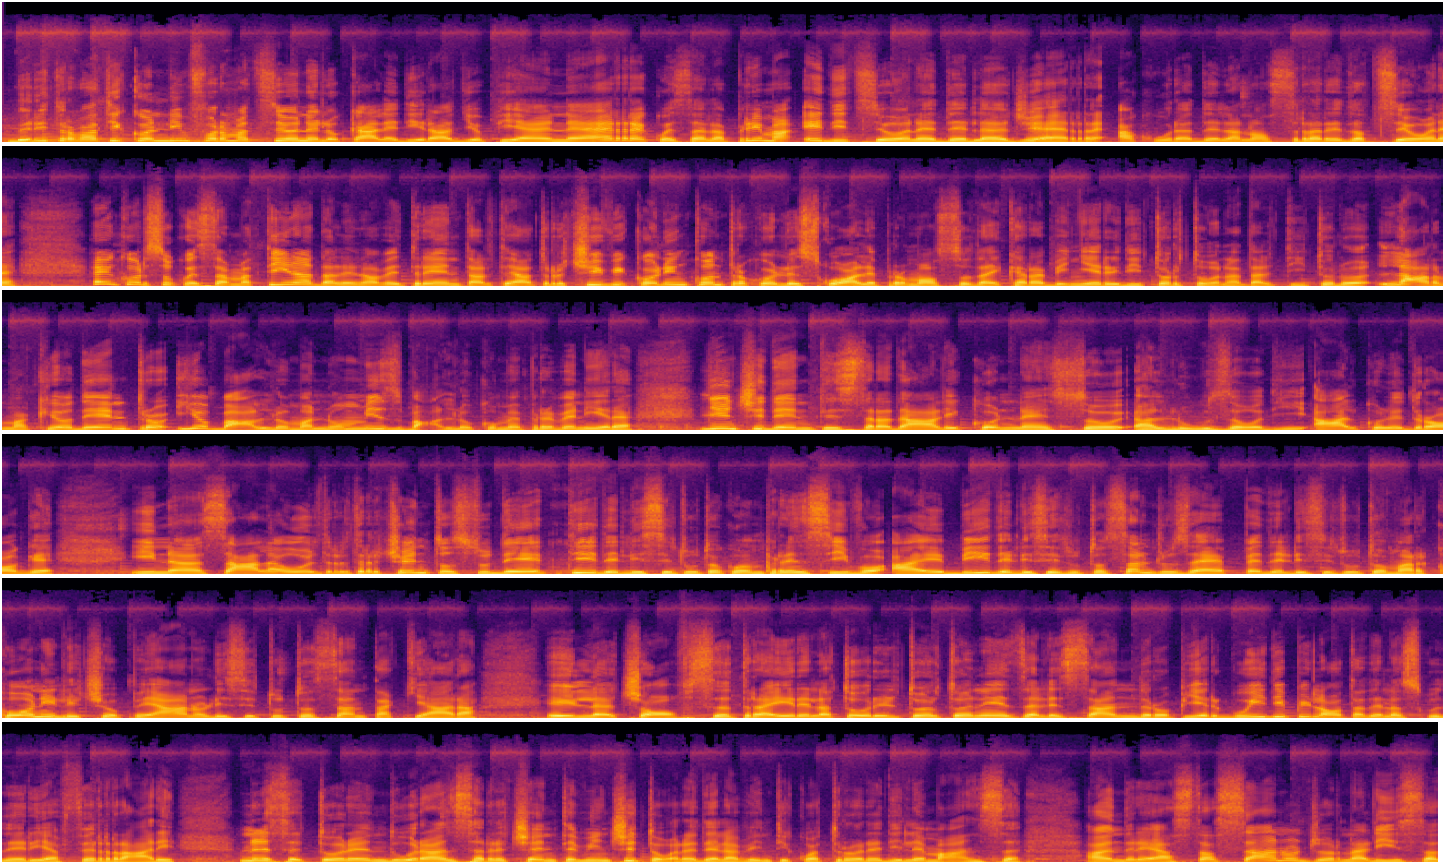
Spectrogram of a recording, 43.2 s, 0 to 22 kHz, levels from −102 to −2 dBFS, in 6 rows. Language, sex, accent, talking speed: Italian, female, native, 155 wpm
